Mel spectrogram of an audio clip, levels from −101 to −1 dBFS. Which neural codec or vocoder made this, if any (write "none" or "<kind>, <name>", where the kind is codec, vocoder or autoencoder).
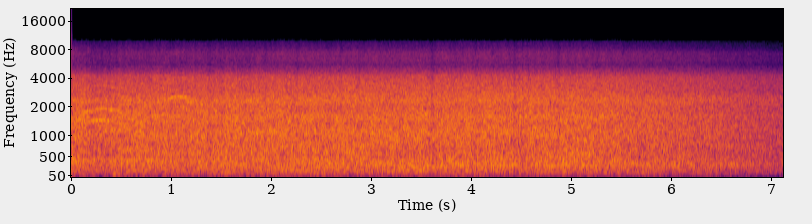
vocoder, Vocos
